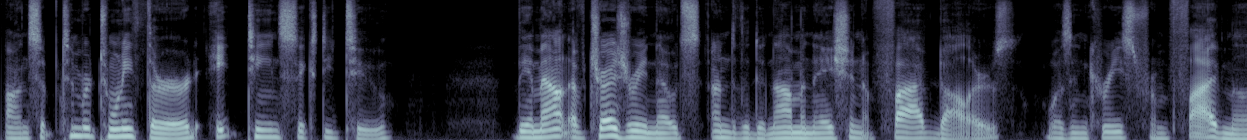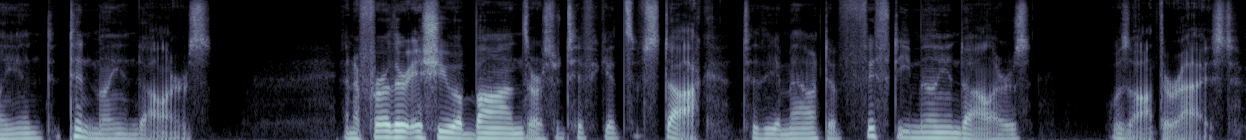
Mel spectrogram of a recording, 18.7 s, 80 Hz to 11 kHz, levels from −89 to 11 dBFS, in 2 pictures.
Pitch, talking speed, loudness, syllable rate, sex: 130 Hz, 150 wpm, -20 LUFS, 5.0 syllables/s, male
